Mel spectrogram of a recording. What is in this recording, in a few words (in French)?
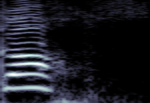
"corse", fr; france region; gcompris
